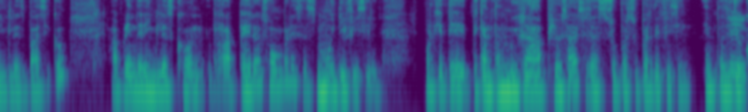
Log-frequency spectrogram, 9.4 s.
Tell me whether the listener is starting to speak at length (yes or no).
no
